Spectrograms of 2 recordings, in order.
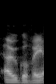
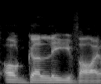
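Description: First: The name is said as three short syllables. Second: The name is split into two separate words. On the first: The speaker calls it right. "Yeah, Ogilvy" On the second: The speaker calls it wrong. "I was pronouncing it as Ogga Levi or something in the green room and you were laughing at me"

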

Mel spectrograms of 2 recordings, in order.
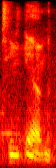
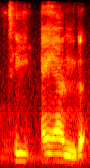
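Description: First: The letter N is said after T. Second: The word 'and' is said clearly after T. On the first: The speaker calls it wrong. "not TN" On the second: The speaker calls it right. "Enunciate that. It's T and"

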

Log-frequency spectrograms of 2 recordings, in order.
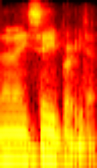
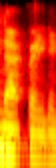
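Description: First: NAC is spelled out letter by letter. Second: NAC is said as a single word. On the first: The speaker calls it wrong. "than NAC Breda" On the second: The speaker calls it right. "I'll go with Nac Breda because it sounds more better"

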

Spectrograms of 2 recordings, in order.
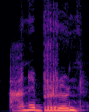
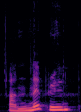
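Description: First: It is said with a Scottish accent. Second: It is said with a Swedish pronunciation.

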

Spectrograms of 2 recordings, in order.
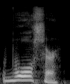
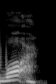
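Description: First: The T in the middle is clearly pronounced. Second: The T in the middle is dropped.

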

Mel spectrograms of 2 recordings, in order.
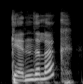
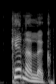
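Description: First: The word is said with a d sound inserted. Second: The word is said without a d sound. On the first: The speaker calls it right. "met een D ertussen" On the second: The speaker calls it wrong. "die had het niet over kennelijk"

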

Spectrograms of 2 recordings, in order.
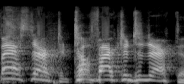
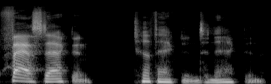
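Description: First: It is said loudly and aggressively. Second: It is said calmly, without screaming.

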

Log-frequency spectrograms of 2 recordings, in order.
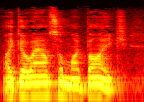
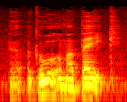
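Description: First: It is said in a plain, non-Scottish accent. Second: It is said in an imitated Scottish accent.

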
